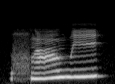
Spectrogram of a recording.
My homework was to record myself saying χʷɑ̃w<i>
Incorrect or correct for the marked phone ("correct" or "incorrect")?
incorrect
